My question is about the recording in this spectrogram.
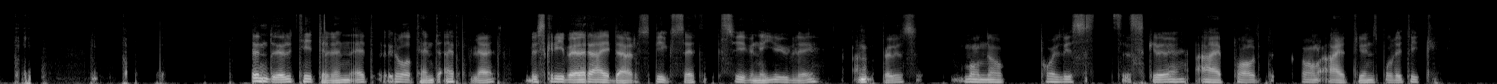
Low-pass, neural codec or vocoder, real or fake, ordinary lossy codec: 10.8 kHz; codec, 24 kHz, 1.5 kbps, HILCodec; fake; none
